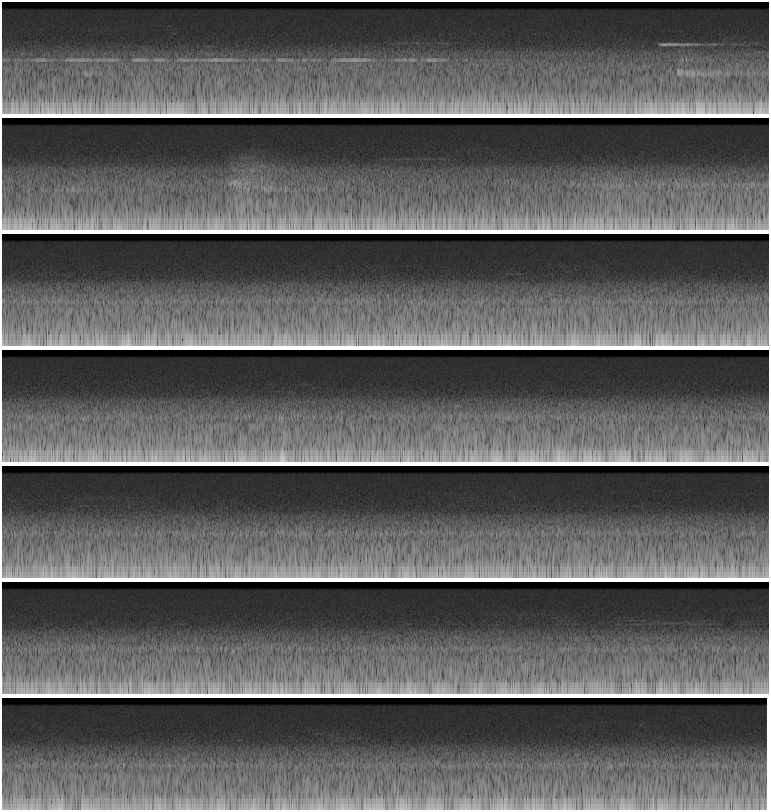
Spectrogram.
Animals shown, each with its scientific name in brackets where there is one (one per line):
Red-winged Blackbird (Agelaius phoeniceus)
unidentified call
Hermit Thrush (Catharus guttatus)
Northern Parula (Setophaga americana)
Red-breasted Nuthatch (Sitta canadensis)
